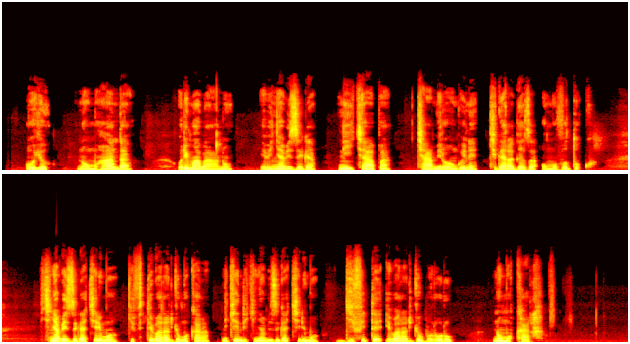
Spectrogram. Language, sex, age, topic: Kinyarwanda, male, 18-24, government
